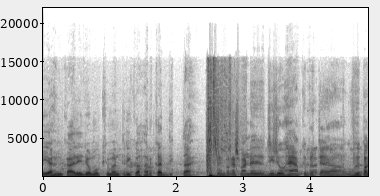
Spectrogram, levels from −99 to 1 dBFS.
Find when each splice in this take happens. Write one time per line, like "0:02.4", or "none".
0:02.6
